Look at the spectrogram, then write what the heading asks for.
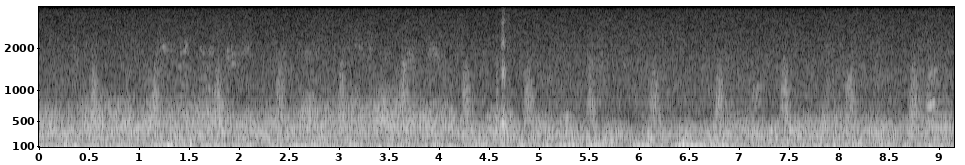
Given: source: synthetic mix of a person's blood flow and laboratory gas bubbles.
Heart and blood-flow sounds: Doppler ultrasound of blood flow; subclavian vein
4.62-4.73 s: bubbles
From the record:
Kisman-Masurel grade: 123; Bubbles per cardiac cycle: 1 to 2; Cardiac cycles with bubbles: 10 to 50%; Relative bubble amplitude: loud (0.450 to 0.775); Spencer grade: 2 (many but less than half of the cardiac periods contain bubble signals, singularly or in groups); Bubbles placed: anywhere in the cardiac cycle

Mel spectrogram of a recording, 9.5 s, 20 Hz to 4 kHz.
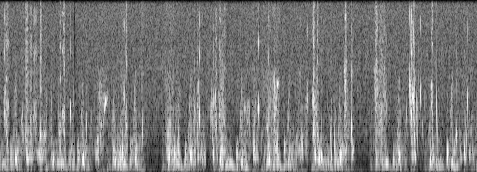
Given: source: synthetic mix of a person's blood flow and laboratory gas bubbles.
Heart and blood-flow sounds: Doppler ultrasound of blood flow; precordium
0.05-0.19 s: bubbles
0.42-0.95 s: bubbles
1.15-1.33 s: bubbles
1.37-1.45 s: bubbles
1.71-1.77 s: bubbles
1.89-2.18 s: bubbles
2.25-2.56 s: bubbles
2.81-2.92 s: bubbles
3.29-3.63 s: bubbles
3.85-4.12 s: bubbles
4.19-4.54 s: bubbles
4.79-5.00 s: bubbles
5.03-5.21 s: bubbles
5.25-5.61 s: bubbles
5.89-6.17 s: bubbles
6.23-6.48 s: bubbles
6.59-6.73 s: bubbles
6.86-7.09 s: bubbles
7.48-7.74 s: bubbles
8.09-8.49 s: bubbles
8.61-8.78 s: bubbles
9.09-9.52 s: bubbles
From the record:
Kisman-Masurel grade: 242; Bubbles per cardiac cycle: several, 3 to 8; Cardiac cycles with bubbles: 100%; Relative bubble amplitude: moderate (0.250 to 0.450); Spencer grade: 3 (all of the cardiac periods contain showers or single bubble signals, but not dominating or overriding the cardiac motion signals); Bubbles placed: only in the low amplitude regions of the cardiac cycle

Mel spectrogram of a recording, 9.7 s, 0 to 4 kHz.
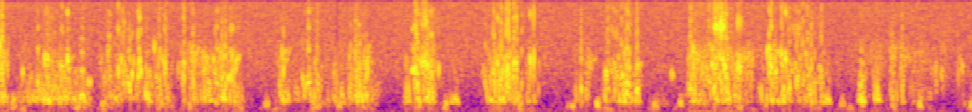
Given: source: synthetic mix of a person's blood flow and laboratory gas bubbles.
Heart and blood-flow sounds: Doppler ultrasound of blood flow; precordium
0.00-0.09 s: bubbles
0.20-0.95 s: bubbles
1.00-1.73 s: bubbles
1.77-2.44 s: bubbles
2.76-3.80 s: bubbles
4.03-4.44 s: bubbles
4.46-4.61 s: bubbles
4.79-5.43 s: bubbles
5.73-5.97 s: bubbles
6.01-6.44 s: bubbles
6.70-6.76 s: bubbles
6.88-8.33 s: bubbles
8.56-8.86 s: bubbles
8.88-9.47 s: bubbles
9.56-9.66 s: bubbles
From the record:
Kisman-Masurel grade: 444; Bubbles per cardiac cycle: continuous sound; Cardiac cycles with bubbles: 100%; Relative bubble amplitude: maximal (0.775 to 0.999); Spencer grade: 4 (maximum detectable bubble signal sounding continuously throughout systole and diastole of every cardiac period, and overriding the amplitude of the normal cardiac signals); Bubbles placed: anywhere in the cardiac cycle

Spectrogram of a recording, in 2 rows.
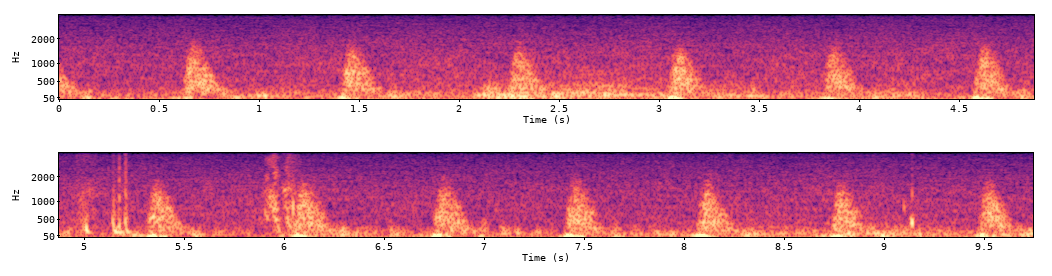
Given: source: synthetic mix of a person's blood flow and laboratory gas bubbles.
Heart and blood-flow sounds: Doppler ultrasound of blood flow; subclavian vein
4.96-5.06 s: bubbles
5.12-5.26 s: bubbles
5.88-6.12 s: bubbles
9.09-9.18 s: bubbles
From the record:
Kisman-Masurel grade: 122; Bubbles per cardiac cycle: 1 to 2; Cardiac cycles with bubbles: 10 to 50%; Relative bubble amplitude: moderate (0.250 to 0.450); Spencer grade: 2 (many but less than half of the cardiac periods contain bubble signals, singularly or in groups); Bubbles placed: anywhere in the cardiac cycle

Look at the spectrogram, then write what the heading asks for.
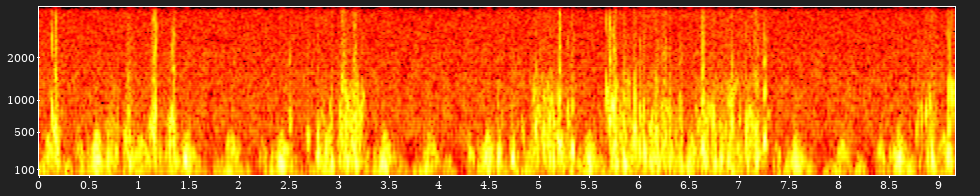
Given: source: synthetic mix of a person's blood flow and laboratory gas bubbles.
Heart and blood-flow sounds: Doppler ultrasound of blood flow; precordium
0.09-0.23 s: bubbles
0.66-1.04 s: bubbles
1.08-1.46 s: bubbles
2.49-2.54 s: bubbles
2.65-3.26 s: bubbles
4.56-4.66 s: bubbles
4.68-4.88 s: bubbles
4.91-5.39 s: bubbles
5.63-6.46 s: bubbles
6.56-7.32 s: bubbles
8.76-9.00 s: bubbles
9.04-9.17 s: bubbles
From the record:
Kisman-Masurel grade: 332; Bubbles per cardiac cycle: rolling drumbeat, 9 or more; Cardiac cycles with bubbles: 50 to 99%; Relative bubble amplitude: moderate (0.250 to 0.450); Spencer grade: 3 (all of the cardiac periods contain showers or single bubble signals, but not dominating or overriding the cardiac motion signals); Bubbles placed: only in the low amplitude regions of the cardiac cycle

